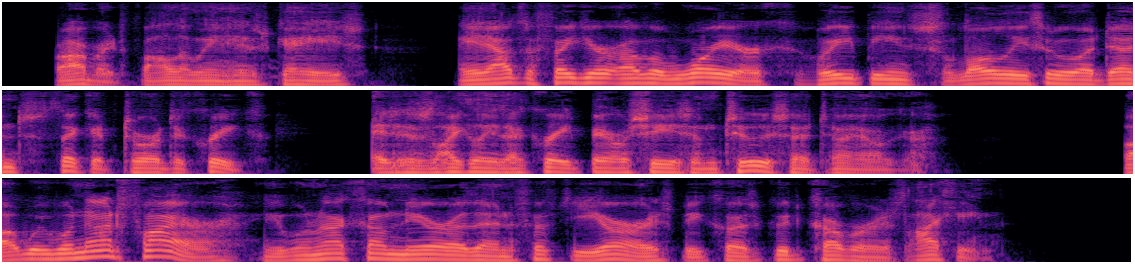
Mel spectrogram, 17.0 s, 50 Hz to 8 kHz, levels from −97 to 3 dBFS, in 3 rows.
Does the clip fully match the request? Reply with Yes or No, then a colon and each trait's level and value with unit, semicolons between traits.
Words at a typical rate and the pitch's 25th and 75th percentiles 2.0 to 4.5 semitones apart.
No: average, 175 wpm; average, 5.2 semitones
